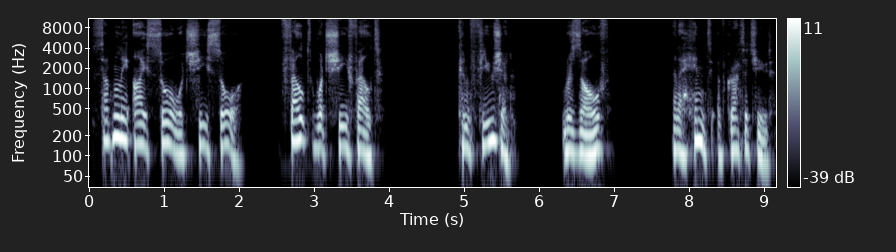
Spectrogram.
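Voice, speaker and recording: A man voicing a brooding fantasy adventurer in a video game, speaking in a measured, earnest, theatrical way. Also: mid-range voice, animated, slightly rough, no room sound, clean studio sound. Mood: grave, narrating. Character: brooding male fantasy adventurer hero, narrating his visions and deeds. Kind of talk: dramatic video game voice acting.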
